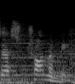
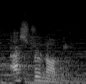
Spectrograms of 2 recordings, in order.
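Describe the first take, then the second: First: The stress is on the second syllable. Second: The stress is not on the second syllable. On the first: The speaker calls it right. "The second syllable is stressed" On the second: The speaker calls it wrong. "This word is not astronomy"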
